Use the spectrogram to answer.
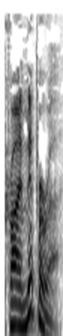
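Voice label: "primipara", British English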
